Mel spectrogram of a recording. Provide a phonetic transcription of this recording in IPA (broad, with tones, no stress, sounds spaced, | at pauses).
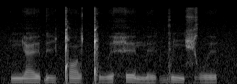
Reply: ɲ æ˧ e̯ ɗ i˧ ǃ ɒ˧ l ǃ u˩˥ e̯ h e˥˩ n e˩˥ ɡ u˥˩ ɲ ɕ o˧ e̯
